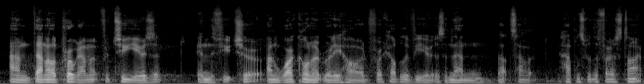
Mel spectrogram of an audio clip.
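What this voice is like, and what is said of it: British accent, speaking quickly. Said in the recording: “You can slow down just a tiny bit... Your British accent and the microphone.”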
